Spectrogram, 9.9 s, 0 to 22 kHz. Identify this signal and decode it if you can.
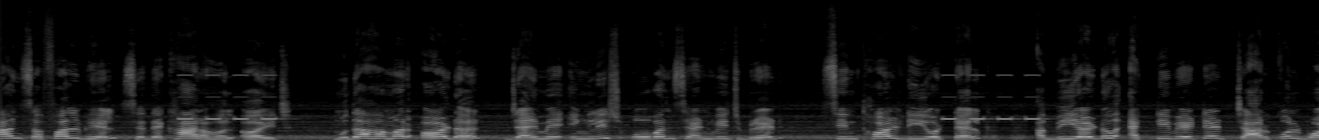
Alarm pattern, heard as an alarm's beeps, played twice, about 3400 Hz, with room echo and speech in Maithili. Temporal four. Carbon monoxide.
